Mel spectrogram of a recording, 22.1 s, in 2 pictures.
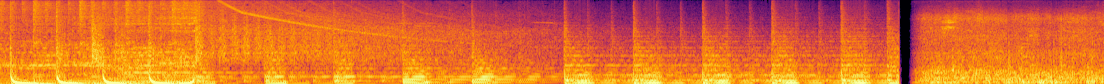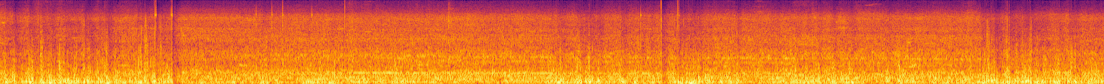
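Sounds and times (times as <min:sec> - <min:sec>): rushing air: 0:00.0 - 0:06.2
train wheels rumbling on rails: 0:09.2 - 0:22.0.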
